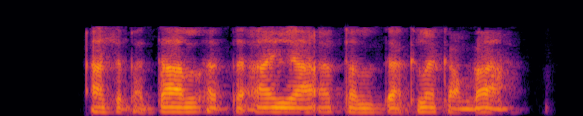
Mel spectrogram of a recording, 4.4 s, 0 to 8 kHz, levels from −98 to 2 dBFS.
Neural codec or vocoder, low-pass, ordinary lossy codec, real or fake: codec, 16 kHz, 2 kbps, FreqCodec, larger model; 7.2 kHz; AAC, 16 kbps; fake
